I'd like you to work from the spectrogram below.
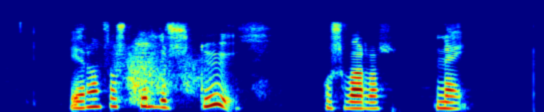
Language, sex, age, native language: Icelandic, female, 30-39, Icelandic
